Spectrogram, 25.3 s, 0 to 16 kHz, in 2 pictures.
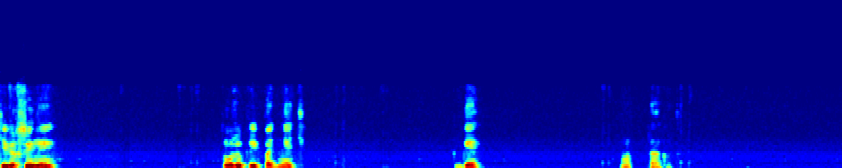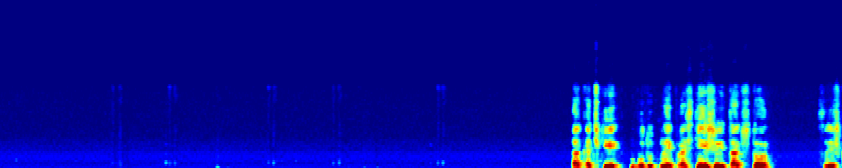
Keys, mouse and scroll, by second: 0.1 click, 3.5 click, 4.6 shift+click, 7.2 shift+click, 7.2 g, 10.6 click, 11.8 g, 15.7 click, 15.7 g, 20.4-22.1 scroll down 2, 22.1 middle click, 23.5-24.8 scroll down 1, 24.8 middle click.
